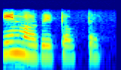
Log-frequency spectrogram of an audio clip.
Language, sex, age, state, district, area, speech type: Kannada, female, 18-30, Karnataka, Chikkaballapur, rural, conversation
